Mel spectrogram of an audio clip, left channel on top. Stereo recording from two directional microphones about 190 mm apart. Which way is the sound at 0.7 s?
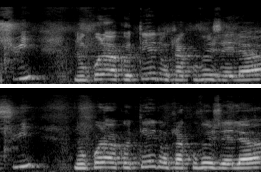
45° right (ahead or behind).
